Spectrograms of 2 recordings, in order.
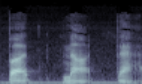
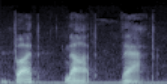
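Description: First: The final T stops silently with no release. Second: The final T has an audible release. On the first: "those were unreleased, no audible release" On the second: "with an audible release but no aspiration?"

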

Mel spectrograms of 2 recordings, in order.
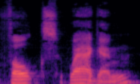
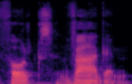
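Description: First: It is said with an English pronunciation. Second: It is said with a German pronunciation. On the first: "We would say Volkswagen" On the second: "in German it's pronounced Volkswagen"

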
